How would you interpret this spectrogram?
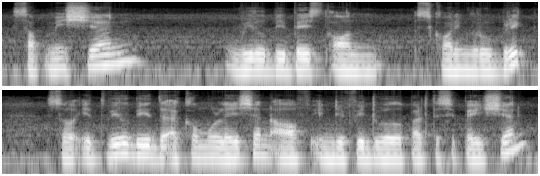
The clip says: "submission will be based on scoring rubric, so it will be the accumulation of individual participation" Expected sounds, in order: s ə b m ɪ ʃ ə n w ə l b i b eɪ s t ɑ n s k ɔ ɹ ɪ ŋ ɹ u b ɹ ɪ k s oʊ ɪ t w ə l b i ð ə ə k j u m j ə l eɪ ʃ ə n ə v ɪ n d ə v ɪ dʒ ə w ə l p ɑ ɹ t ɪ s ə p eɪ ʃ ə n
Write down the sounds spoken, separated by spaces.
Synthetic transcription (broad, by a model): s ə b m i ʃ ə n w ə l b i b eɪ s t ɑ n s k ɔ ɹ ɪ ŋ ɹ u b ɹ ɪ k s oʊ ɪ t w ə l b i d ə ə k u m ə l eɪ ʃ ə n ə f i n d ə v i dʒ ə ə l p ɑ ɹ t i s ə p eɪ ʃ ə n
